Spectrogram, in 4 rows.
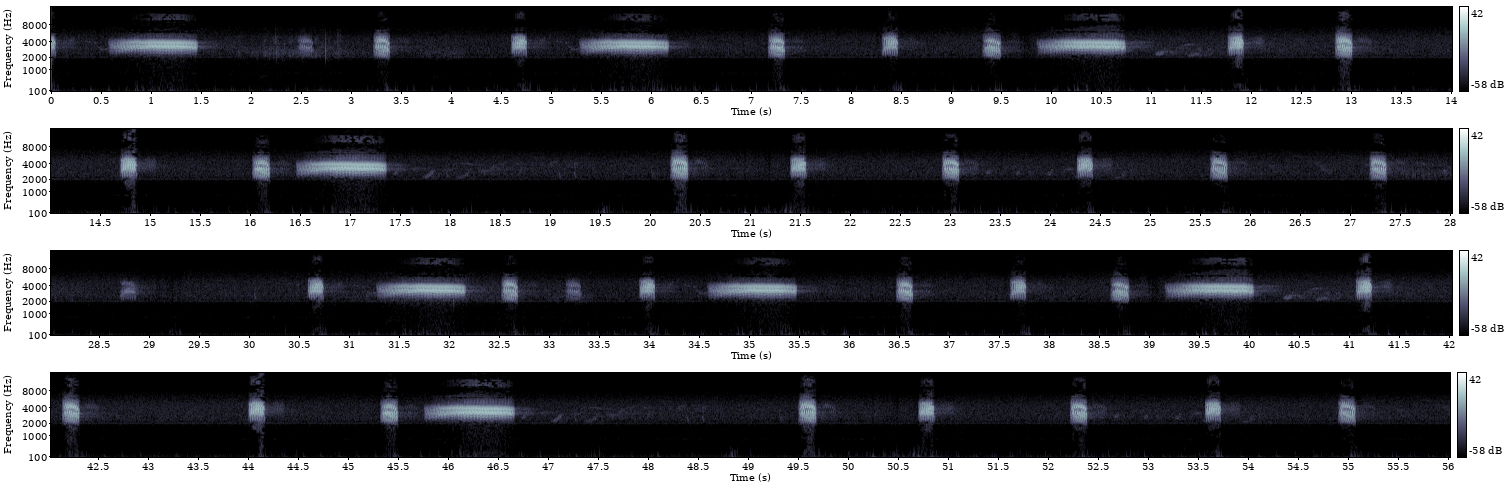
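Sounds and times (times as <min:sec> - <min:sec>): bird calling sharp notes: 0:00.6 - 0:01.6, 0:02.5 - 0:03.5, 0:04.6 - 0:06.3, 0:07.2 - 0:07.4, 0:09.3 - 0:10.9, 0:14.7 - 0:15.0, 0:16.0 - 0:17.5, 0:20.2 - 0:20.5, 0:21.4 - 0:21.7, 0:22.9 - 0:23.2, 0:25.6 - 0:25.8, 0:27.2 - 0:27.5, 0:30.6 - 0:35.6, 0:36.5 - 0:36.8, 0:38.6 - 0:40.2, 0:41.1 - 0:41.4, 0:42.2 - 0:42.4, 0:45.3 - 0:46.8, 0:49.5 - 0:49.8, 0:50.7 - 0:51.0, 0:52.2 - 0:52.5, 0:53.6 - 0:53.8, 0:54.9 - 0:55.2
harsh drawn-out bird note: 0:30.6 - 0:32.7, 0:34.6 - 0:35.5.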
